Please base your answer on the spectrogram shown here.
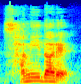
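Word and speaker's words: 五月雨: 발음은 사미다레. 특별음으로 읽어요. 사미다레.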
